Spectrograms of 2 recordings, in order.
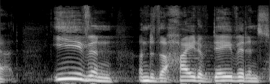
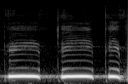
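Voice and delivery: very high, louder truck-like beeps; high beeping; 14 semitones higher, 4 dB louder, much slower than usual. Retold or imitated. Bread truck arriving, high mock beeping. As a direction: beep like a delivery truck.

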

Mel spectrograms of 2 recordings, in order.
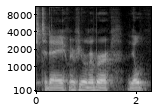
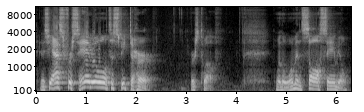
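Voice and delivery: ordinary talk, nothing marked

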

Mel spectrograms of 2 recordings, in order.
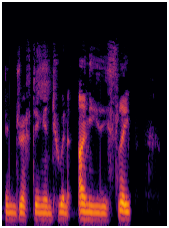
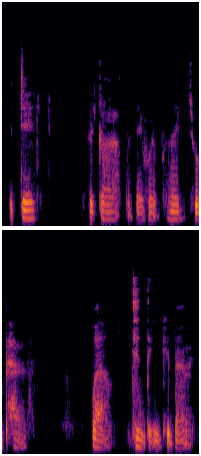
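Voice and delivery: whisper; 5 dB quieter, faster than usual. A narrator's reading. Dread narration.

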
